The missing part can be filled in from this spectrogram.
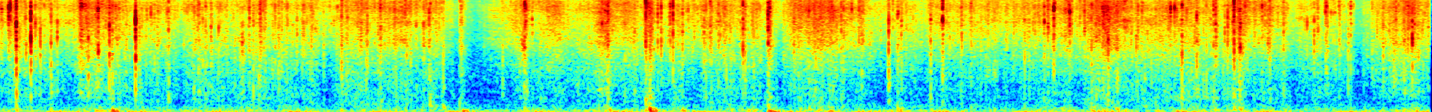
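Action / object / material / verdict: scrape / cardboard packaging shreds / cardboard / none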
